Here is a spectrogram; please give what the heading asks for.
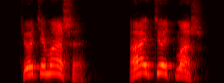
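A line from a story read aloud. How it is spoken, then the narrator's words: Girl shouting. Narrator (Russian): крикнула одна из девушек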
